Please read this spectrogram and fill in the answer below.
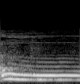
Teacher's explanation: الواو المدية تخرج من تجويف الحلق والفم مع ارتفاع في أقصى اللسان قليلا و تظلم الشفتان إلى الأمام وتبقى منهما فرجة بينهما فرجة يمر منها الصوت.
